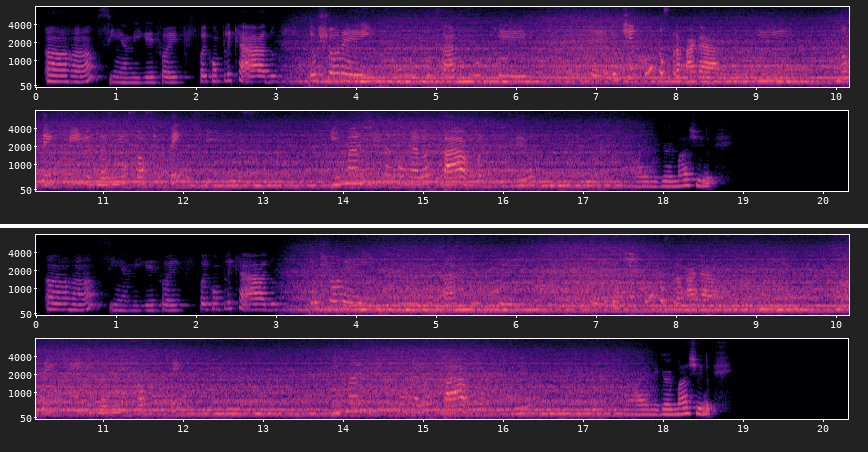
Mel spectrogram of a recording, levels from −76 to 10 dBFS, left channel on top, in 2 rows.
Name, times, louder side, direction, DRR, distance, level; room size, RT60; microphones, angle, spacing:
voice 1, 0.1-1.8 2.1-6.2 6.9-8.6 9.0-9.5 10.0-12.7 13.8-16.5, left 4 dB, 65° left, 7 dB, 0.5 m, -25 dB
Mechanical fan, 3.0-17.9, equal, 15° right, 1.2 m, -24 dB
voice 2, 17.5-18.6, right 4 dB, 40° right, 10 dB, 0.3 m, -26 dB
6.2 x 2.7 x 2.3 m, 0.39 s
head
